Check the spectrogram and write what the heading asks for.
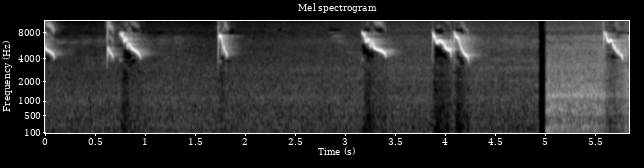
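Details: Pleci singing with scattered high, down-slurred whistled notes at irregular intervals; a sudden broadband hiss of noise starts near the end.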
